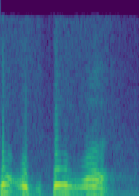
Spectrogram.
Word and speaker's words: اضطر: قال الله تعالى فمن اضطر، فمن اضطر إذا ابتدأ بالفعل قيل اضطر بضم الهمزة والطاء.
